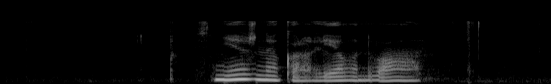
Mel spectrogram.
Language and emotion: Russian, sad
